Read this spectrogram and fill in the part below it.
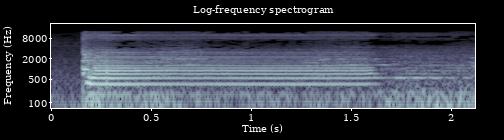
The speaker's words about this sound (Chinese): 升船机是一个巨大的长方形建筑，位于三峡大坝左岸。轮船在鸣笛声中缓缓驶入升船机。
